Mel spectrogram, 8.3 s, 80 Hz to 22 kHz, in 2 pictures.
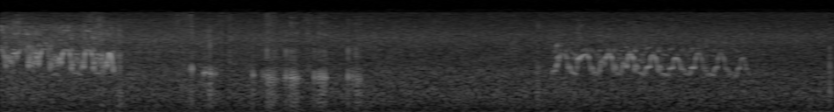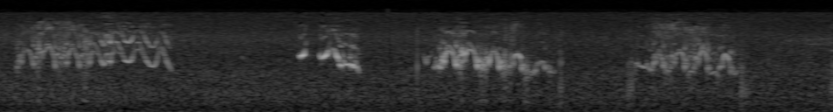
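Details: Black stork nest in Karula, Estonia, 31 May 2017 around midday, as an adult brings two big fish and the chicks pick out pieces: short buzzy, rattling bursts, each about half a second, repeating irregularly over steady background hiss.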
